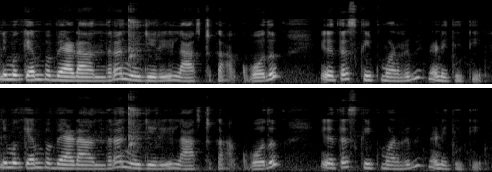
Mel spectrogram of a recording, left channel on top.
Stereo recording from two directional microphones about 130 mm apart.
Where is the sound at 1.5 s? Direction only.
45° left (ahead or behind).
